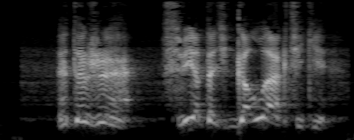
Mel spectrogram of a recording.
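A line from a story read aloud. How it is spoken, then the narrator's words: Scavenger's whisper. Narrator (Russian): прошептал падальщик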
